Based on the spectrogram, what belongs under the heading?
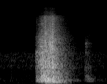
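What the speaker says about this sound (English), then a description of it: "I'm going to just pretend to lock the door" The central locking on a Vivaro van's sliding door actuates with one short, loud mechanical thunk followed by a softer click, close by and with no talk over it.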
